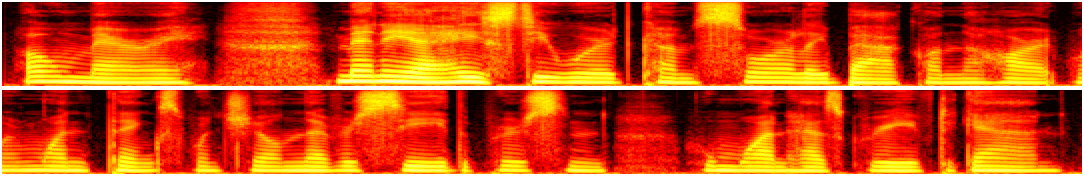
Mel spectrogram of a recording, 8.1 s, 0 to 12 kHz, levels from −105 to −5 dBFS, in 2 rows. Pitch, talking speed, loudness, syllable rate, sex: 165 Hz, 195 wpm, -21 LUFS, 5.6 syllables/s, female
